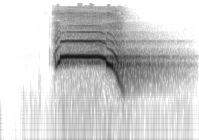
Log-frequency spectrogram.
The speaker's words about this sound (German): Dies ist der markerschütternde Schrei.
